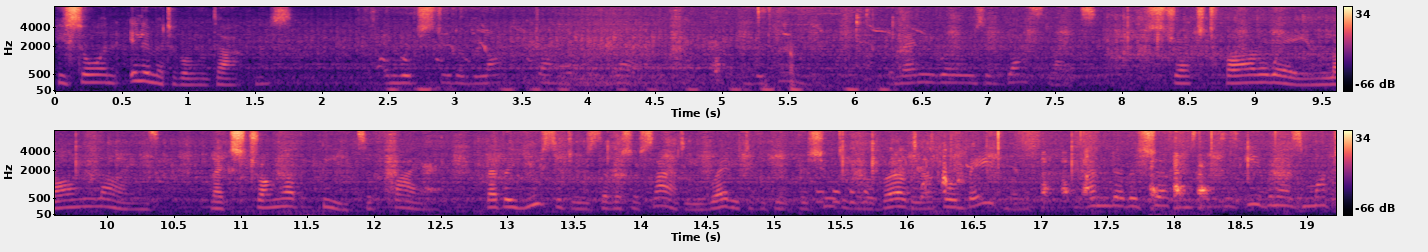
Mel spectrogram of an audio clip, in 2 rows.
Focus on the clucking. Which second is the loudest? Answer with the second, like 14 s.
18 s.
